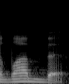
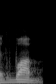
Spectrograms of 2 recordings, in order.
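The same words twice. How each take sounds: First: ضب with an echoing release of the b; brief pop after ضب, not a full vowel; qalqala on ضب. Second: ضب with the final b held shut; no echo after the b of ضب; ضب without qalqala. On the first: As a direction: bounce lightly off the final b of ضب. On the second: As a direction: end ضب on closed lips. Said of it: "اما نمیشه". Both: Shown as a demonstration.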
